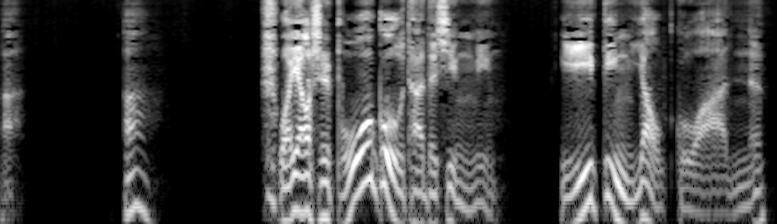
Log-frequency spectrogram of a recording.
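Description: A man voicing a proud male hero who is cornered but composed, speaking in a quiet, measured and resigned way, in a Chinese storytelling radio reading. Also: low-pitched, huge pitch swings, husky, no room sound, clean studio sound, pitched below the performer's own voice, heavily acted. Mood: grim.

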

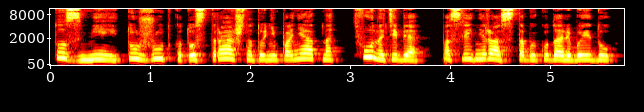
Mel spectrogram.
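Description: A woman voicing an angry young woman who snaps and yells at her friend, in an audiobook. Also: on the high side, a little slow, voice pushed up, close to an everyday voice. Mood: angry yelling. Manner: shouting, sharp, scolding. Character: young woman, furious and worn out.

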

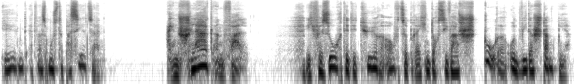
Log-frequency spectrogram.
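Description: An actor playing a young sailor who narrates his own story in measured, scripted radio drama narration. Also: mid-range voice, animated, bright, forceful tone, breathy edge, full character voice.

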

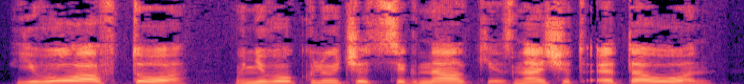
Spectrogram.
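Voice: medium pitch, moderate pace, warm tone, dry recording, clean studio sound, natural voice. A narrator voicing a brutish, mocking young male kidnapper who sulks when scolded, in an audiobook. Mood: sulky.

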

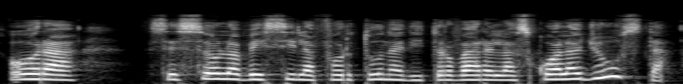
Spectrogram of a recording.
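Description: A woman's voice: on the high side, steady tone, fairly quick, mellow, pitched above the performer's own voice, natural voice. Earnest teen girl, read by a woman. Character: earnest young teen girl, studious and hopeful.

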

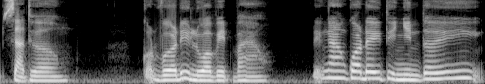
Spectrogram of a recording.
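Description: A woman's voice: medium pitch, steady tone, normal speed, darkish tone, natural voice. A frightened young servant girl speaking humbly to her masters, put on by a woman narrator. She stammers politely and pushes her story in a storybook reading. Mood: timid. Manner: fearful, deferential. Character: timid young female servant.

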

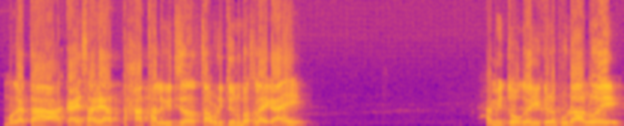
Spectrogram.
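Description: A man's voice: sits high, normal speed, clear, resonant tone, voice pushed up, close to an everyday voice. A man voicing a flustered village constable. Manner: nervous, excuse-making. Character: flustered rural male constable.

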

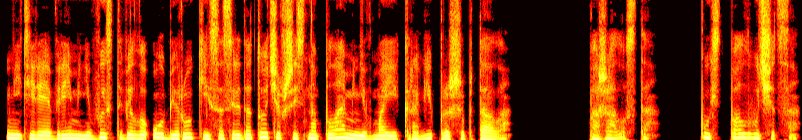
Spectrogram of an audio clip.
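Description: A woman's voice: on the low side, mellow, no echo. A woman narrating a first-person fantasy audiobook with intense, emotional delivery, recorded close to the mic.

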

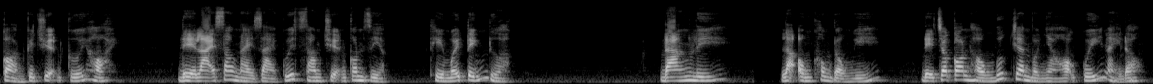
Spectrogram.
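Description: A woman playing a gruff old patriarch. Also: low voice, lively intonation, moderate pace, long pauses. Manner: gruff, decisive. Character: old grandfather, stern family patriarch.

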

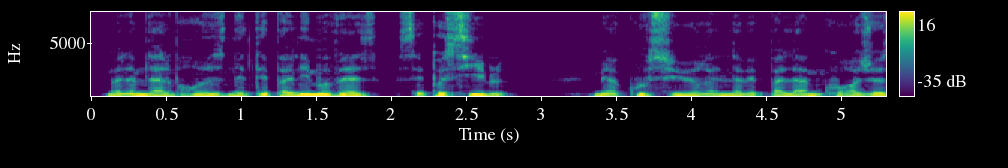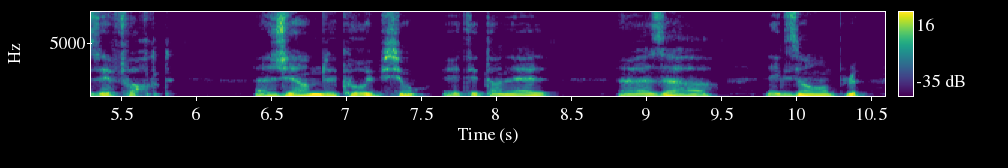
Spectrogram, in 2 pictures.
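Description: A man reading the lines of a cynical older gentleman with a gray mustache in a cool, cutting, worldly-wise manner. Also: medium pitch, breathy edge, no room sound, clean studio sound, lightly acted. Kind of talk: audiobook character reading.

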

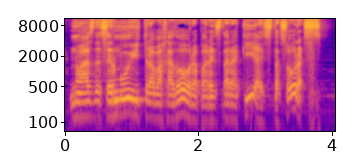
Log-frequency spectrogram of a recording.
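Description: A man's voice: medium pitch, normal speed, a bit bright, faint music behind, close to an everyday voice. A man voicing a scornful, mocking snake in a radio story. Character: mocking sly green snake.

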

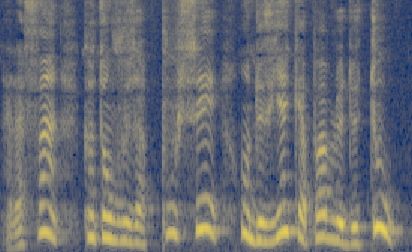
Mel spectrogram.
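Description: A woman reading the part of a fierce, ambitious bourgeois mother who speaks in sharp, forceful outbursts. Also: fairly high pitch, lively intonation, unhurried, pitched above the performer's own voice. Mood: furious.

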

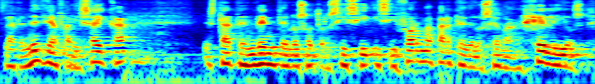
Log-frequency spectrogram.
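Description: Chatty older Spanish preacher, roomy echo. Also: male voice, fairly low pitch, moderate pace, a little mellow. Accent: Spanish from Spain. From Spain. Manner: chatty, storytelling, frequent tag questions. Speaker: bishop preacher. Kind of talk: conversational homily with anecdotes. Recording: roomy echo, faint background noise.

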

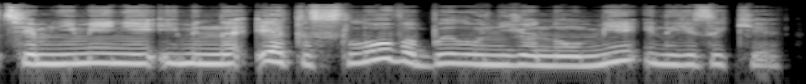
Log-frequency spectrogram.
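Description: A woman narrating an audiobook in an even, measured reading style. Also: mid-range voice, no echo, clean studio sound. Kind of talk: scripted narration.

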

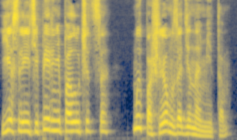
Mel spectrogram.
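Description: A man's voice: sits high, very animated, moderate pace, mellow, pitched above the performer's own voice. Man putting on a sly mocking woman. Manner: teasing, sing-song sarcasm. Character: gleeful mocking woman, falsely sweet.

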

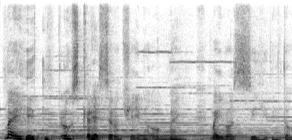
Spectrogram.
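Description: A man's voice: mid-range voice, expressive, normal speed, lightly acted. An actor playing a humble old village man who has reached heaven, hesitant and awed, in a radio play with a Bavarian accent. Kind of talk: German dialect radio play. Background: music.

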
